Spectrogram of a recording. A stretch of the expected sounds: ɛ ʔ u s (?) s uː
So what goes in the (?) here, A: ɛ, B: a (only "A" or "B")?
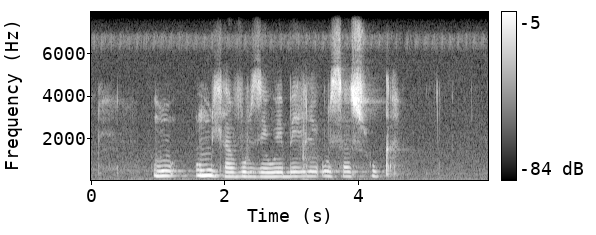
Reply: B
